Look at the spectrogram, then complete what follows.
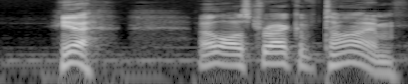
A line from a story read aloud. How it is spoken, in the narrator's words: I admitted, laughing it off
